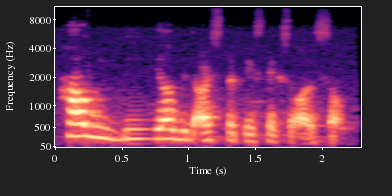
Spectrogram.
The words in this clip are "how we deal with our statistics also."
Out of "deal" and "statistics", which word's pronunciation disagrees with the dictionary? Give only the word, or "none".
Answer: none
